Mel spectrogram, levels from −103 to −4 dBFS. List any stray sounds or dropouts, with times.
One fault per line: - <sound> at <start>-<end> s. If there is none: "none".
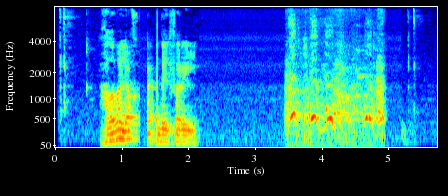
- dropout at 1.3-1.4 s
- bark at 3.4-5.0 s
